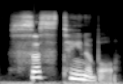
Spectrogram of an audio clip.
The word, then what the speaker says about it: sustainable: The stress falls squarely on the second syllable. Sustainable.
